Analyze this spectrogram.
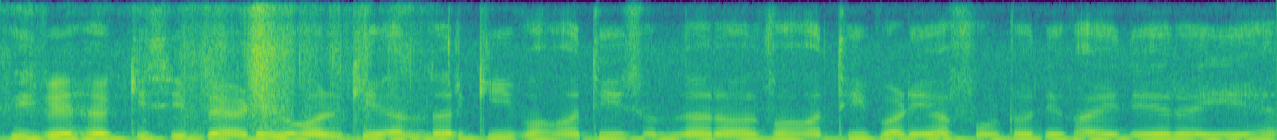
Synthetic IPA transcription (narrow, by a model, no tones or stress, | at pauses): beːɦəɡkɪsibɛːɽĩɦɔːlkeɐ̃nd̪əɾkibɐɦɔt̪ɦis̬ʊ̃nd̪əɾɔːɾbɐɦɔt̪ɦibɐɽijafoːʈod̪ɪkʰaːid̪eːɾɐɦiɦɛː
